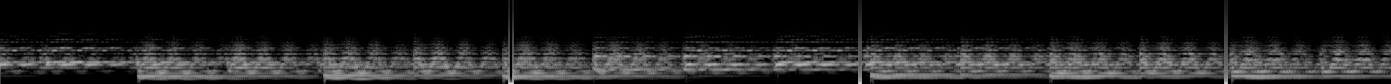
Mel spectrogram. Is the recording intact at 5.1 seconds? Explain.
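No. From 5.09 to 5.13 s the sound is replaced by invalid numbers at full scale. A calculation produced infinite or invalid values, and these were pinned to the maximum level for a 40 ms block. So short a block is heard as one loud bang.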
